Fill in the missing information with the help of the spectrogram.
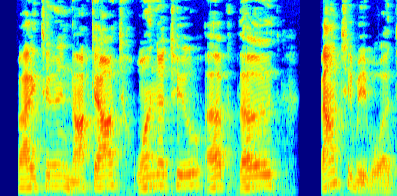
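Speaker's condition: Cerebral palsy; viewer asked why talking like that

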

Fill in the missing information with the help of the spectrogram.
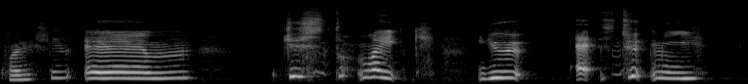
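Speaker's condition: Cerebral palsy; wheelchair user

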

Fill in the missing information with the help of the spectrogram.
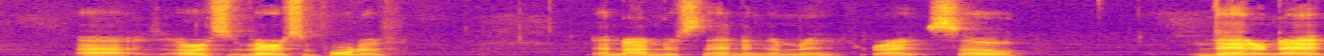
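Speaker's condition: Muscular dystrophy

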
